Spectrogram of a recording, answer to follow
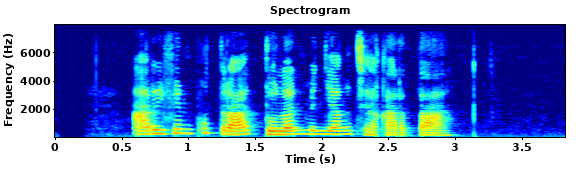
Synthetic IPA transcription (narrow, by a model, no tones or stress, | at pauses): ʔaɾifɪnput̪ɾad̪̥o̤lanməɲaŋd̥ʒ̥ä̤kart̪a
